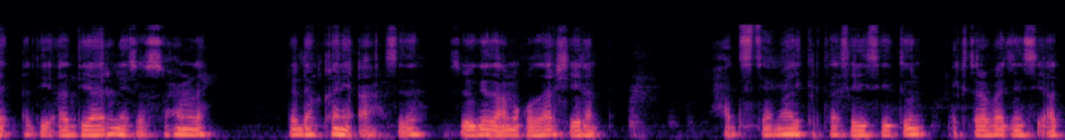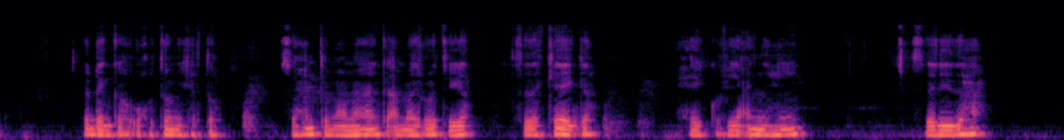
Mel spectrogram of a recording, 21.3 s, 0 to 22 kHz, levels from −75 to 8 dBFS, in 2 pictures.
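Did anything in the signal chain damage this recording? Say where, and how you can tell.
Yes. The damage sits at the codec stage, and it runs through the whole recording. The speech sounds rough and grainy from start to finish. A noisy haze fills the gaps between the harmonics. Nothing is present above 11.6 kHz. This is likely low-delay AAC compression, the AAC-ELD type used for video calls. Its short frames resolve pitch harmonics poorly and need more bits to code cleanly. The plainly audible grit fits a bitrate of around 32 kbps.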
